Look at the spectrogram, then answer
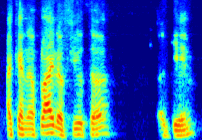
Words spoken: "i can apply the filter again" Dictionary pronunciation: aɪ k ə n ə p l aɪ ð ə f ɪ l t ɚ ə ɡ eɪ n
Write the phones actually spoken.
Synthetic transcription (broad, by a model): aɪ k ə n ə p l aɪ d ə f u t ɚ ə ɡ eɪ n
